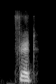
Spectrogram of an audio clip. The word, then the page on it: Fed: Indian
